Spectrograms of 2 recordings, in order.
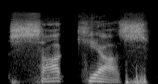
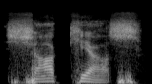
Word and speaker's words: Shakyas: In fact, uh, the Buddhist writings say Kosala's actual name was Sakyas. See, you got to learn how to pronounce this. It is not Sa, it is not Sha, it is Sha. Okay, Shakyas. Okay, and the Shakyas, according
